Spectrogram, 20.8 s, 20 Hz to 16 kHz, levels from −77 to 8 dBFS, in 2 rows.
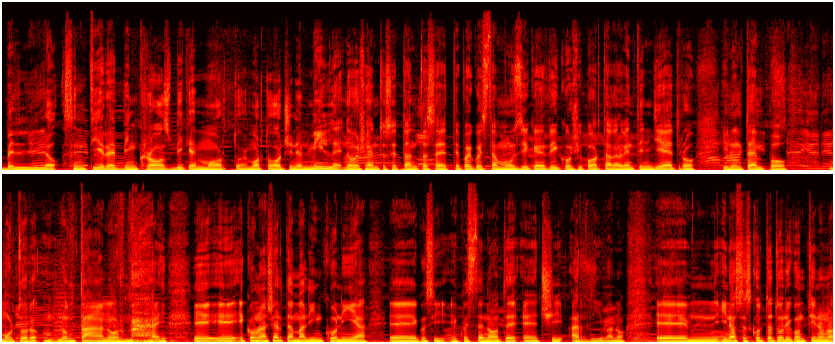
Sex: male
